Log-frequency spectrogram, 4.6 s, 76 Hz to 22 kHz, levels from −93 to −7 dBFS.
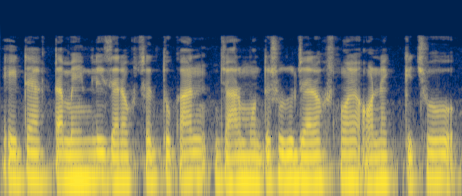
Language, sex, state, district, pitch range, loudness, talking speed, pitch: Bengali, male, Tripura, West Tripura, 120-125 Hz, -15 LUFS, 140 wpm, 125 Hz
